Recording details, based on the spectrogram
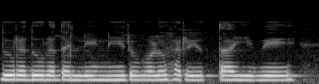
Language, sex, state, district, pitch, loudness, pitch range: Kannada, female, Karnataka, Bidar, 205 Hz, -13 LUFS, 200-210 Hz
